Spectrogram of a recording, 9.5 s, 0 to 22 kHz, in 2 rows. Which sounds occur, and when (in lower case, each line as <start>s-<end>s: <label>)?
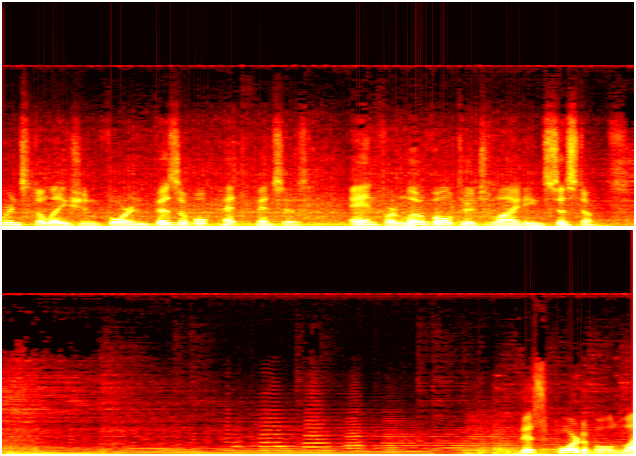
0.0s-2.3s: male speech
0.0s-5.0s: lawn mower
2.6s-4.5s: male speech
4.5s-9.4s: music
8.6s-9.4s: male speech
